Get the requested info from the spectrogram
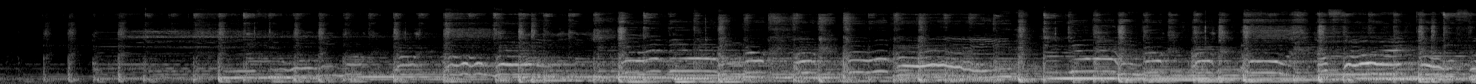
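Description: A soul-pop song with a woman singing, played through small Logitech Z150 2.0 desktop speakers and heard in the room. It starts quiet and gets clearly louder about two seconds in, and a little louder again later.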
